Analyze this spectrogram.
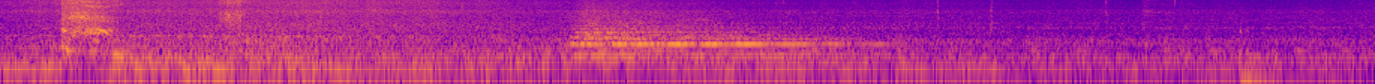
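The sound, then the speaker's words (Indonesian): A freight train rumbles past steadily, and midway a long, loud train horn blast sounds over the continuous rolling noise before fading back into the rumble. “Jadi kereta barang kalau ini nih, iya kan? Lebih panjang kereta barang biasanya.”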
